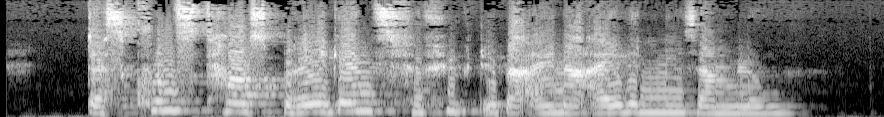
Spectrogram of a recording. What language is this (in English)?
German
